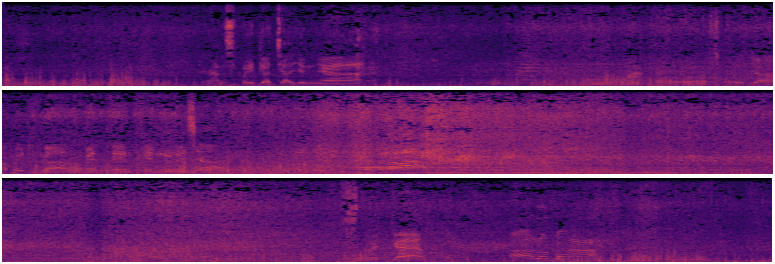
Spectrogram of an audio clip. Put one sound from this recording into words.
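Wind rushes loudly past while cycling outdoors.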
